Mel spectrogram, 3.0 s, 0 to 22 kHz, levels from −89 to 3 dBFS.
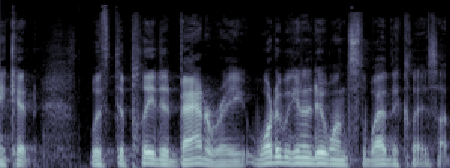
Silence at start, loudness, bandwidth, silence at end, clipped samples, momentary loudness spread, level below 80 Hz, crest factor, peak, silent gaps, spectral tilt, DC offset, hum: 0 s; -24 LUFS; 18.5 kHz; 0 s; under 0.1%; 10 LU; -50 dBFS; 20 dB; -4 dBFS; none; -6 dB/octave; under 0.1%; none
